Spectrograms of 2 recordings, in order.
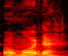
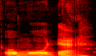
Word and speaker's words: Omoda: I read it I read it omod the first time I even saw the car but then when I went on YouTube you know when you go on YouTube to ask how do you pronounce a name they make it sound like it's omoda okay because it's a Chinese name apparently it's a Chinese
